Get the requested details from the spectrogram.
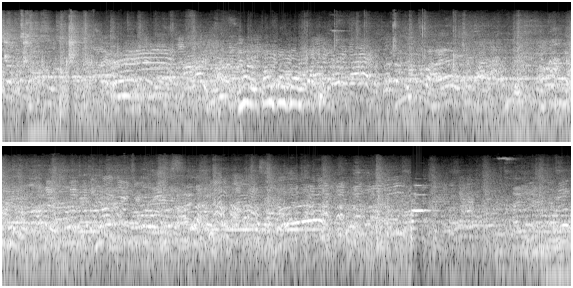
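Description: Men shout and chant up close.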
